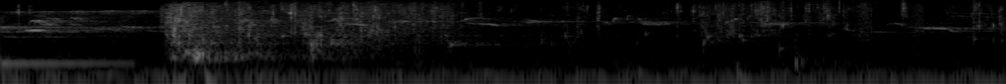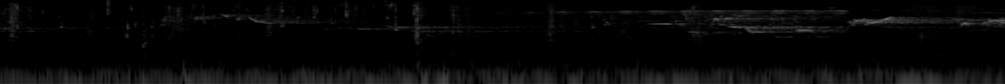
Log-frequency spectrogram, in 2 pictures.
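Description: Faint birdsong: scattered short chirping calls from small birds, over a low steady hum. A brass note dies away at the very start, and there is a brief burst of noise about a second in.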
